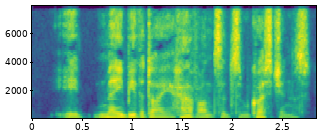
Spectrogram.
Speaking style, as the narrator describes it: murmured

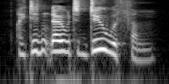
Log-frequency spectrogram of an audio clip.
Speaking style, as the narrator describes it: he cried, and his voice was that of an anxious boy

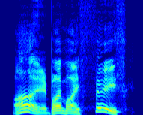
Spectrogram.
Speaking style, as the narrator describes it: cried Bennet

